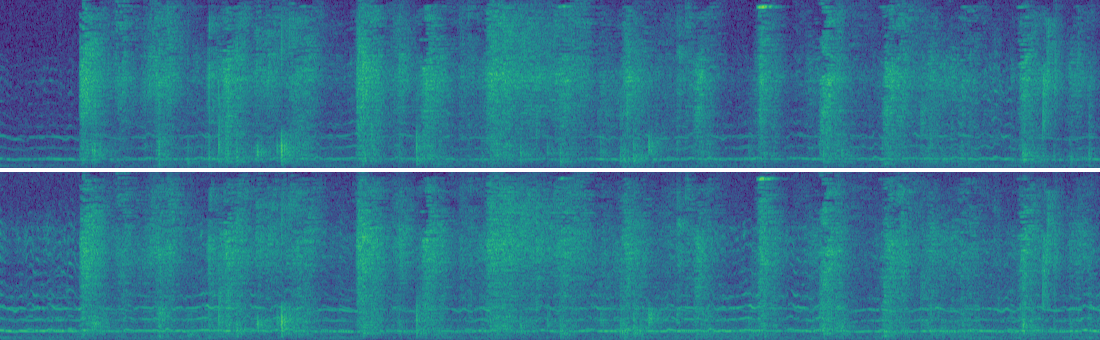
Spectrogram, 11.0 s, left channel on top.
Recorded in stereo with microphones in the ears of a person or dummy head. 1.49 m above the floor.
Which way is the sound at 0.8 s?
20° left (ahead or behind).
